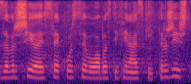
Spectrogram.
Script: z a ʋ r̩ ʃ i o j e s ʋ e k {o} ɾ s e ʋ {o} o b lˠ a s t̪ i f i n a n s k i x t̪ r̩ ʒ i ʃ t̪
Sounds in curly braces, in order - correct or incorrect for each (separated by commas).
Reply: incorrect, incorrect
